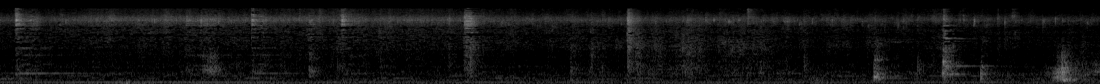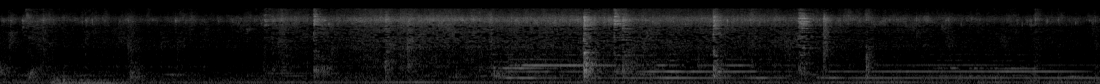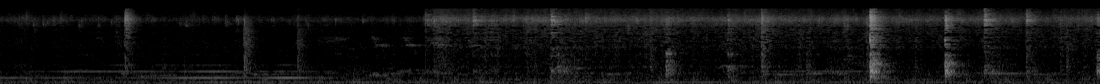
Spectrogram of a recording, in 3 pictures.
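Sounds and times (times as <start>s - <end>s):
food sizzling in oil: 0.0s - 33.0s
spatula scraping pan: 15.9s - 21.5s.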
